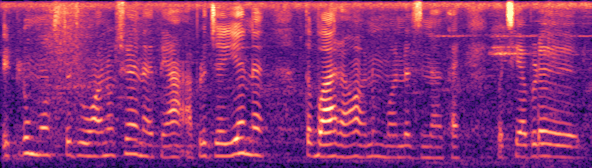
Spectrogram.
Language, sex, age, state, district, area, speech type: Gujarati, female, 18-30, Gujarat, Ahmedabad, urban, spontaneous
